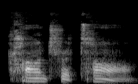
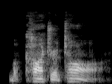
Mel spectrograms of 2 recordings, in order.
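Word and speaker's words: contretemps: word of the day the other day was conton and that is a capital k a n apostrophe this is the pronunciation so k a n where the emphasis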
